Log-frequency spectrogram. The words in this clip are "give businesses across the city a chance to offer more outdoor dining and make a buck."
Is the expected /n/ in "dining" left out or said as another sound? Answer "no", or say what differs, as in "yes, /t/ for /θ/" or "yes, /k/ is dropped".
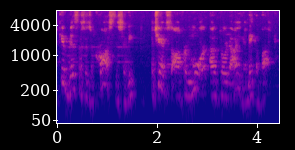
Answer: yes, /n/ is dropped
